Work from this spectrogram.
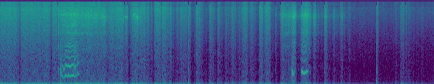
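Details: Sleeping, dreaming pet cat snoring: low rumbling breaths pulse steadily beneath, broken by two brief squeaky rising chirps, one early and one midway, before the sound fades almost to silence.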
